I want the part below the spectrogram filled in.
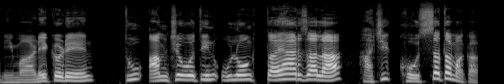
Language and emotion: Goan Konkani, happy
